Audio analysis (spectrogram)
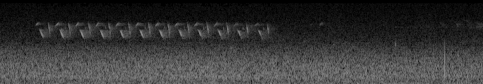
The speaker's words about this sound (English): Another yellow-rumped, aka myrtle warbler, just landed beside me here. They are a very abundant species for this region.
